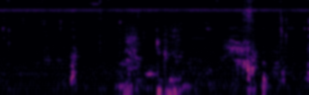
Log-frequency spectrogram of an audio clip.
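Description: Faint wet chewing and lip-smacking of a person eating stewed cow's foot, with soft scattered clicks and a couple of slightly louder mouth sounds in the middle and near the end.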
